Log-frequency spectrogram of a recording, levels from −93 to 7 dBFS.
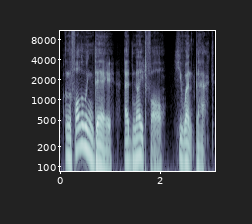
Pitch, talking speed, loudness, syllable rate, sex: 120 Hz, 175 wpm, -17 LUFS, 4.6 syllables/s, male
